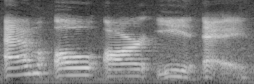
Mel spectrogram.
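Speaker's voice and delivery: letter-by-letter mock spelling of M O R E A; spelling it out slowly. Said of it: "She goes".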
